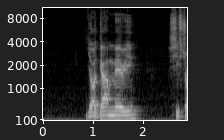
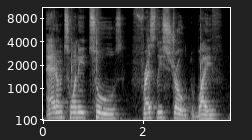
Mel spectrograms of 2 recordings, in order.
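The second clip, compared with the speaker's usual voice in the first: slow, raised-pitch billing of the guest; drawn-out announcement; 6 semitones higher, much slower than usual. Real, not acted. Reactor announcing whose sit-down he is watching, drawn-out announcement. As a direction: draw out each word like an introduction. Announces the video's subject for effect.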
